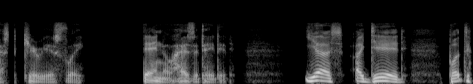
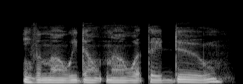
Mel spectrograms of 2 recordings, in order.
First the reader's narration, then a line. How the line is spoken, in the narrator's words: Regina said coolly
